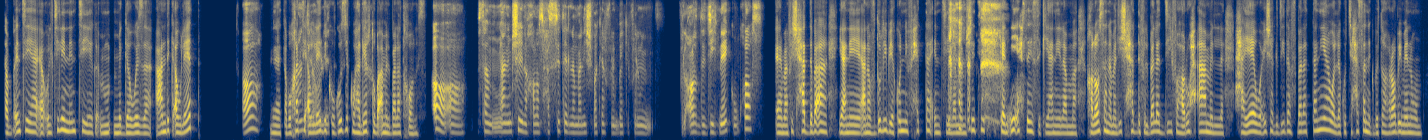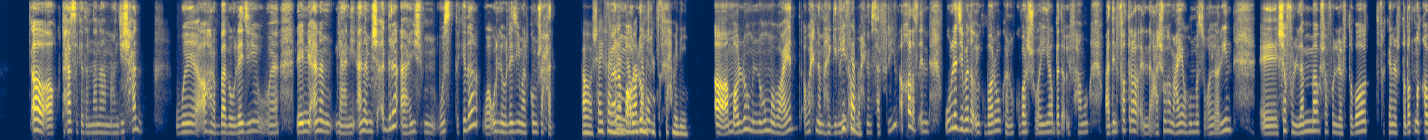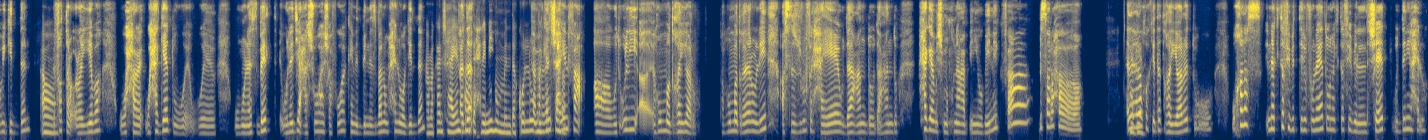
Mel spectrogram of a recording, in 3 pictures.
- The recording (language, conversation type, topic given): Arabic, podcast, إزاي اتغيّرت علاقتك بأهلك مع مرور السنين؟
- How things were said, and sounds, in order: "البيت" said as "البيك"; tapping; laugh; in English: "بالchat"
